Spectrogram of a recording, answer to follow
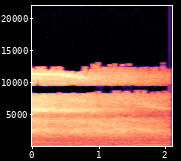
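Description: Steady low hum with an airy hiss from commercial glass-door freezer display cases, their compressors and circulating fans running; the hiss is strongest at the start and fades.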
